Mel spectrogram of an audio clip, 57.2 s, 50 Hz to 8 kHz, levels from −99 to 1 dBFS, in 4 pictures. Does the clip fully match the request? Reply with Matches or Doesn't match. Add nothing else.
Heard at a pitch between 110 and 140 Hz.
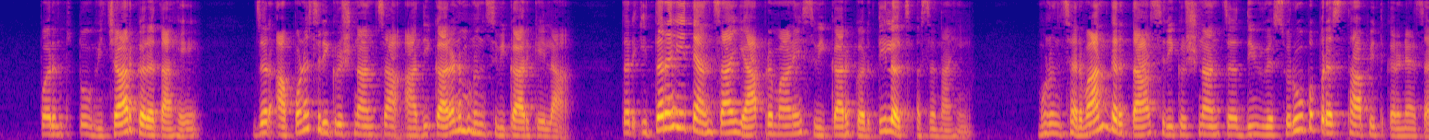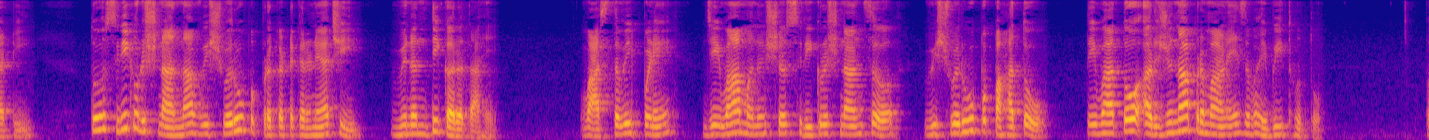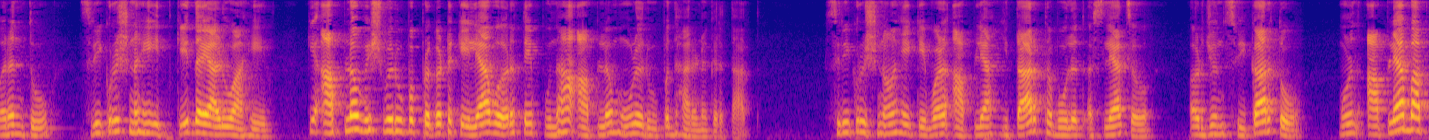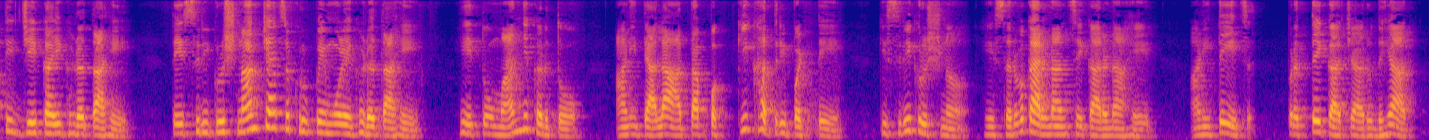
Doesn't match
